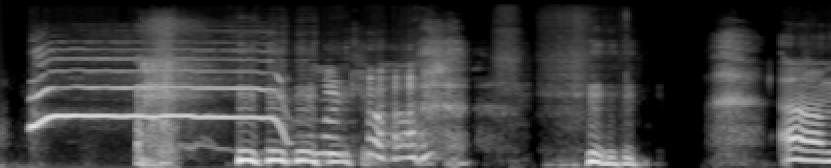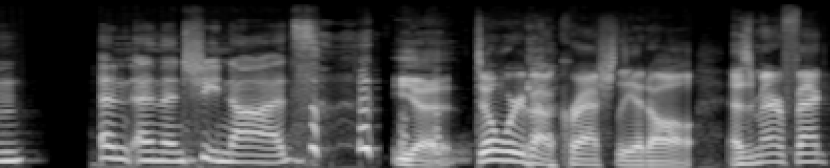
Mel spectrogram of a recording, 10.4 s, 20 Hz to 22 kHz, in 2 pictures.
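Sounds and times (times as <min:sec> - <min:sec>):
voice imitating a muffled scream into own wrist: 0:00.0 - 0:01.9
laughter: 0:00.9 - 0:04.1
speech: 0:01.5 - 0:10.3.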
